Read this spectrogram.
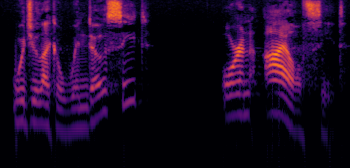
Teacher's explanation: Would you like a window seat and down on the last alternative or an aisle seat? Now listen to the rhythm in this sentence. We put stress on each alternative.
